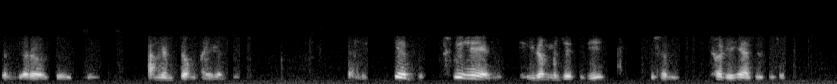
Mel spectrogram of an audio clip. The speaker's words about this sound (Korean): 아, 청취자 여러분들 죄송합니다. 이게 전화 연결 상태가 좋지 않아가지고, 어, 잠깐 다시 연결을 해보겠습니다. 이 전화로 코로나 상황이라 전화로 다들 연결을 하다 보니까 이런 일이 또 생기네요.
